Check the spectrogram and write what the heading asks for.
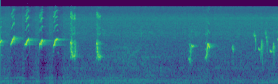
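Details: Yellow-vented bulbul (trucukan) lure recording meant to make the bird sing quickly: four quick, bright, upslurred chirps, then a few sharper notes and a scatter of short, squeaky twitters after a pause.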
